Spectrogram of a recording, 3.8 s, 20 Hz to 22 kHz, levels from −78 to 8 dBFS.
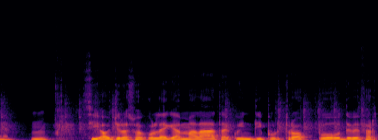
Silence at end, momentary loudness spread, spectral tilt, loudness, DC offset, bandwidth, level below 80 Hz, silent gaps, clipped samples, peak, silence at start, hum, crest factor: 0 s; 10 LU; -9 dB/octave; -20 LUFS; 0.1%; 9.2 kHz; -58 dBFS; none; under 0.1%; -4 dBFS; 0 s; none; 16 dB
